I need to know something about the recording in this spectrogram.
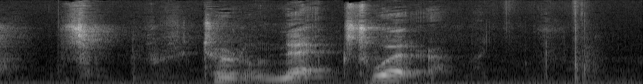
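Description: A young man speaks calmly close to the microphone.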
